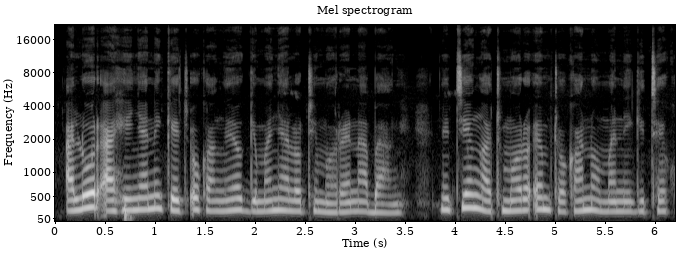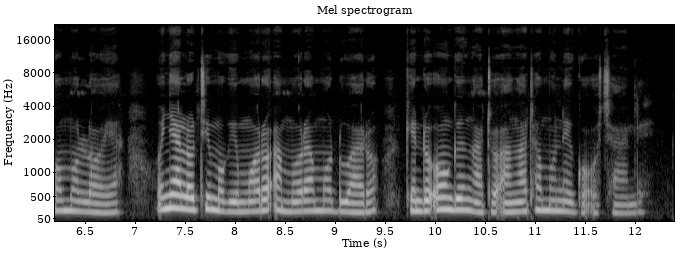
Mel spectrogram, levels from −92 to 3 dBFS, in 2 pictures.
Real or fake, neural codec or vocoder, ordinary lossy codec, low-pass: real; none; none; none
